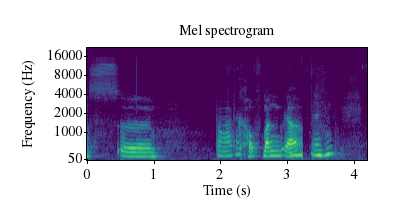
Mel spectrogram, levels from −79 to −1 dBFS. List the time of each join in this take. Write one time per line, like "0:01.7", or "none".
0:03.2

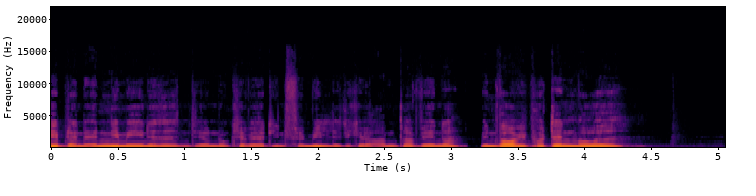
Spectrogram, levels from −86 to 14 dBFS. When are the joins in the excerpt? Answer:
0:03.1

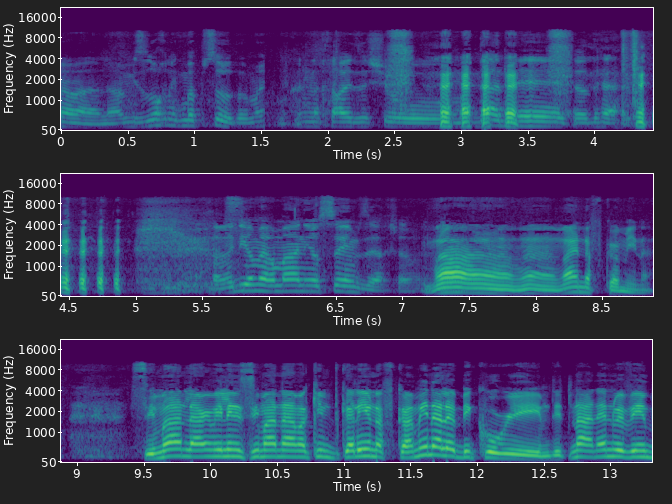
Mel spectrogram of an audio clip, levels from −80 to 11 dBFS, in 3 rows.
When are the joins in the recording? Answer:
0:01.5

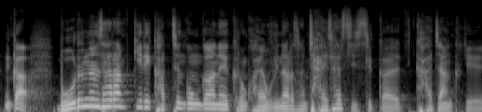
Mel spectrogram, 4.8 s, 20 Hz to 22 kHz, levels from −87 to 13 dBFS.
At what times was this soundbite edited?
none

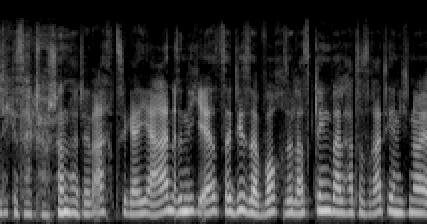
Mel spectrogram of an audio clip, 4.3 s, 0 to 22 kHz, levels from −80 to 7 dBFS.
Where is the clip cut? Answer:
0:01.8
0:02.8

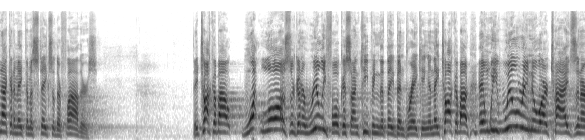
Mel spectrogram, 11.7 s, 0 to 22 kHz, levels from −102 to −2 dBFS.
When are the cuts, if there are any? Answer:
none

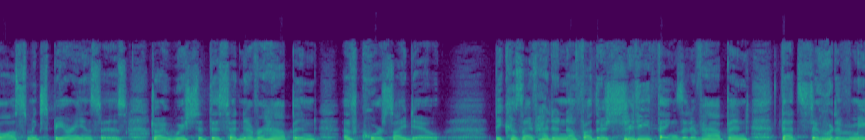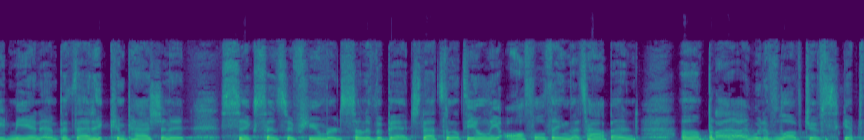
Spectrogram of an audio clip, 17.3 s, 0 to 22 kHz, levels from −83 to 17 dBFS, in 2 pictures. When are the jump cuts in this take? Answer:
0:01.5

